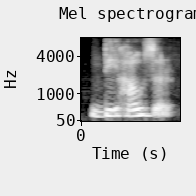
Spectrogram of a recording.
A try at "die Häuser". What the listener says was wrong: Hauser না, এটার উচ্চারণটা হচ্ছে এই যে এই যে আ umlaut আর উ এটা হচ্ছে অয়। Die Häuser. Die Häuser.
